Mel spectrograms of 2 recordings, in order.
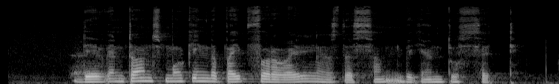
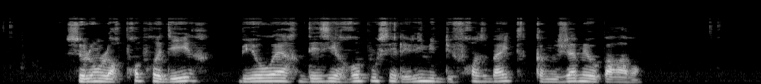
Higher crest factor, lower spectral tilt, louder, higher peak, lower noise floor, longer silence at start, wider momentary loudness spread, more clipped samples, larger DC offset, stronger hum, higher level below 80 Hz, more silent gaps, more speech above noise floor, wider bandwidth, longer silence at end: about the same, 16 dB vs 16 dB; first, -7 dB/octave vs -5.5 dB/octave; second, -26 LUFS vs -18 LUFS; second, -10 dBFS vs -2 dBFS; second, -55 dBFS vs -66 dBFS; about the same, 0.7 s vs 0.65 s; about the same, 10 LU vs 10 LU; neither; neither; neither; first, -52 dBFS vs -62 dBFS; neither; second, 30 dB vs 48 dB; first, 16 kHz vs 9.4 kHz; second, 0.45 s vs 1.2 s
